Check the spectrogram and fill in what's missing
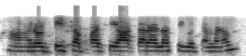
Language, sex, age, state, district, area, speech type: Kannada, female, 18-30, Karnataka, Vijayanagara, rural, conversation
